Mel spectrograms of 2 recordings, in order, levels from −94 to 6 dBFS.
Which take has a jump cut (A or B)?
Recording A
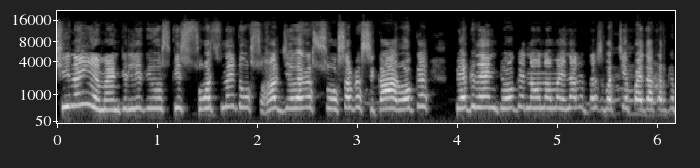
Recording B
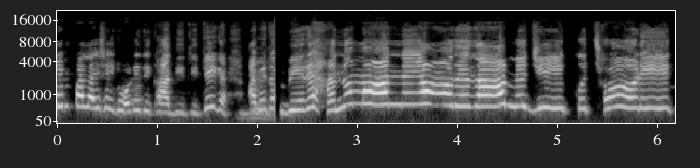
B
